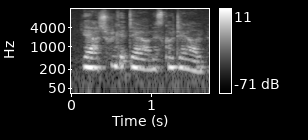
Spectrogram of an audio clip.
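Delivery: small, whispered plea; retold near tears. Shaking walker telling Ian she wants down, near-tearful whisper. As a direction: whisper it weakly, voice almost gone. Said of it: "you're almost in tears".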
